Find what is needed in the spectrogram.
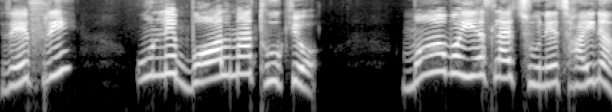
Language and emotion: Nepali, disgusted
